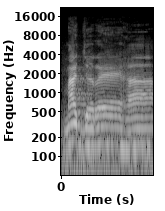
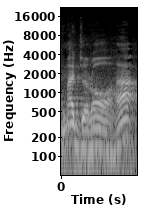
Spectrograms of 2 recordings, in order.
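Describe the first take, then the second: First: The second vowel sounds like 'e'. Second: The second vowel sounds like 'o'. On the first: "Sama dengan kalau kita membaca" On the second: "ada yang membaca majroha"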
